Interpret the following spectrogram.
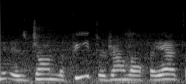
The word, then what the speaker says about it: Lafitte: The pirate in question is John Lafitte, or John Lafayette. I think Lafitte is the proper pronunciation.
